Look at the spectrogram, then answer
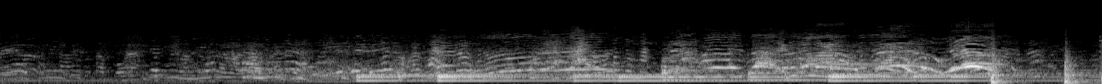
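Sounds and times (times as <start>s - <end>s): voices over dance music: 0.0s - 10.8s.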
